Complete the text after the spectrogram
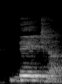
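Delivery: "ডেটা" said as "DAY-tha", aspirated t; correct pronunciation. Shown as a demonstration. Teacher giving learners the real form, "ডেটা" as DAY-tha. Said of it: "কি এটা?".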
